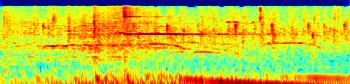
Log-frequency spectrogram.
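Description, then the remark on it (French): Loud, sustained studio audience applause as the coaches are welcomed at the start of a show, a dense steady crackle of clapping that swells in the first half second and holds, with a few cheers and musical tones mixed in underneath. “Alors nous allons débuter notre émission et nous allons accueillir les coachs sous vos applaudissements.”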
